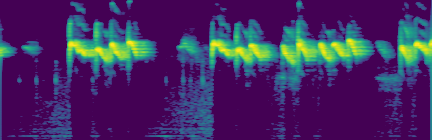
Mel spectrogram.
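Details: Caged Oriental white-eye singing amid wet, erratic weather, delivering repeated bursts of high, rapid chirping notes that dip and rise, roughly one phrase per second, with brief quiet spells and low background hum between.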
